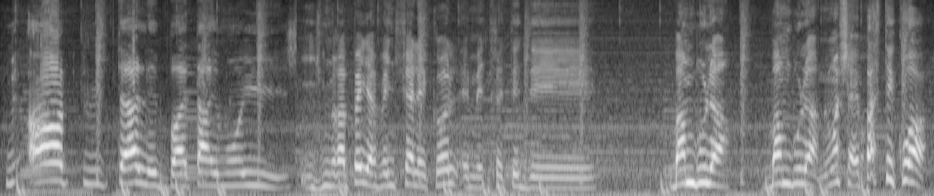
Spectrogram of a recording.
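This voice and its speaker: A high-voiced young man with a foreign accent, not a native French speaker, talks as an interviewee in a limousine at a moderate pace over soft background music. His casual talk is slangy and streetwise, and he repeats phrases and laughs often.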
